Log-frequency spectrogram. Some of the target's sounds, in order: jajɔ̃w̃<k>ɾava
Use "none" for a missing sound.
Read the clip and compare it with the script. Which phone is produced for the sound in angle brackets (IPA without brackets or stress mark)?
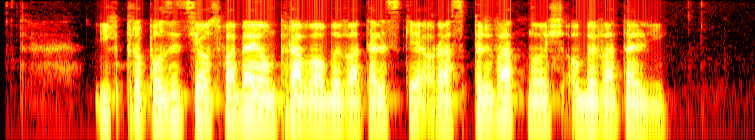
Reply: p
